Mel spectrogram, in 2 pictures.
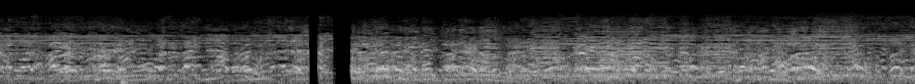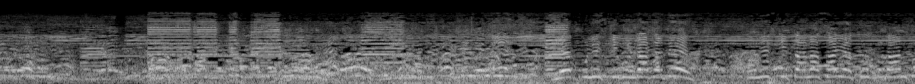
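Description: Several men shout and argue heatedly outdoors.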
